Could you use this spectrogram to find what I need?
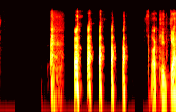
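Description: A man laughs in short bursts close to a microphone.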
